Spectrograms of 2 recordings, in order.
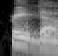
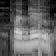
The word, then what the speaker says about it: Prideaux: EAU is O in French. O. And the X in French is silent because it pluralizes the word.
